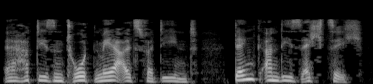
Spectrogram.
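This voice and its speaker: Reader voicing a laconic veteran knight, steady and calm, dry close sound. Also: mid-range voice, a little slow, slightly rough, dry recording. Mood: reassuring. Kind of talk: audiobook reading.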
